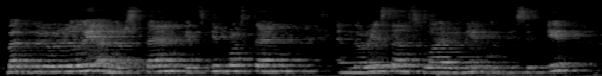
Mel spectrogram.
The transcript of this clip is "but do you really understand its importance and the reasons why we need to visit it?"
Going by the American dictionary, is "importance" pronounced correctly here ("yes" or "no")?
no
